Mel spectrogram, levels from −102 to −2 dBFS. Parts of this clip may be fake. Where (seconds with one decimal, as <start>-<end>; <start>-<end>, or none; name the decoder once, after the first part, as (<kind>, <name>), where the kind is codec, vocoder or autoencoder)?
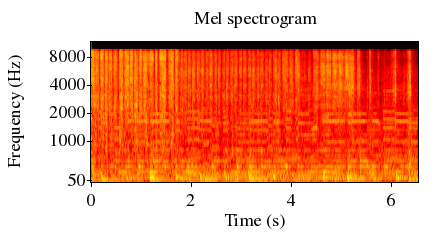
4.2-5.8 (codec, SNAC)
